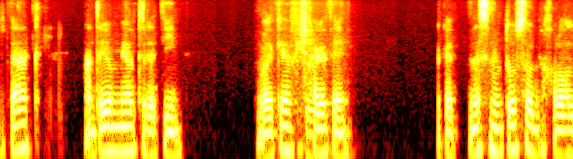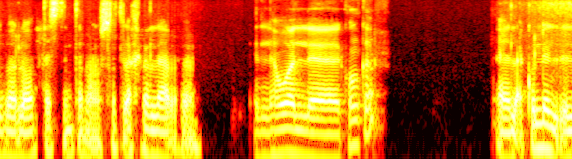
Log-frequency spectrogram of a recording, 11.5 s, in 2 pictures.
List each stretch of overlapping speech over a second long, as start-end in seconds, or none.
none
